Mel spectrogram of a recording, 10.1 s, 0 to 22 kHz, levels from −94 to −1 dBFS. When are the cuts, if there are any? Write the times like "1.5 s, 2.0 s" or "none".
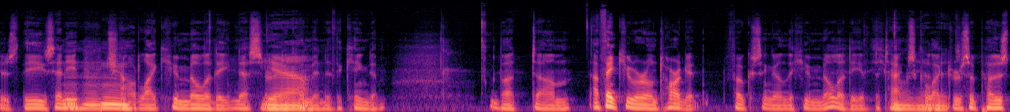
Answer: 1.0 s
